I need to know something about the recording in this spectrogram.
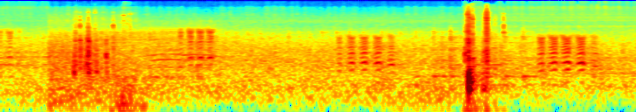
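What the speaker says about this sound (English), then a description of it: "What are these strange goat-like creatures? Are they simply goats?" Goat-like creatures bleat in the game Season: A Letter to the Future, several short, quiet bleats coming in small clusters with gaps between them, and a sharper bleat near the end.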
